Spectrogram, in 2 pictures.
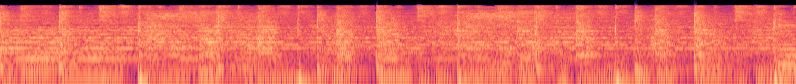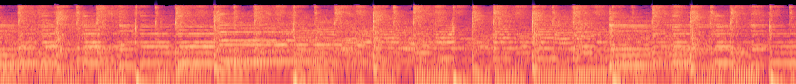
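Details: Upbeat guitar-driven pop music plays steadily throughout, with no animal sounds audible.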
